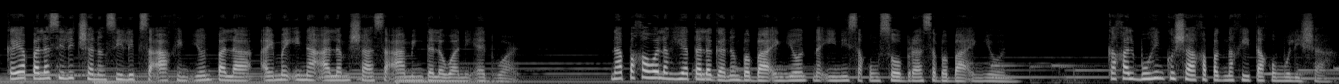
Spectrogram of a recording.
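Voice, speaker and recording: A woman's voice: lowish voice, lively intonation, moderate pace, close to an everyday voice. A woman with a Filipino accent voicing an earnest, hurt young woman confiding at length in an audiobook story. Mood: troubled, then indignant. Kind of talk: audiobook dialogue. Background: background music.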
